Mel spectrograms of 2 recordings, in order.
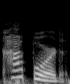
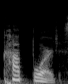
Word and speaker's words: cupboard: 今天我们要听到的这个对话之中呢，有一个客户他正在报告一个需要维修的东西，是一个住的地方需要维修。好，那我们开始之前呢，先来预习一下生词。第一个是 cupboard， cupboard 其实就是壁橱，它是 cup C-U-P 然后 B-O-A-R-D，但是 cupboard 这个 P 是不发音的，因为它连读了，所以呢它就不出声音了。 cupboard C-U-P-B-O-A-R-D。第二个单词是 the main control switch，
